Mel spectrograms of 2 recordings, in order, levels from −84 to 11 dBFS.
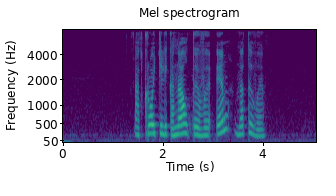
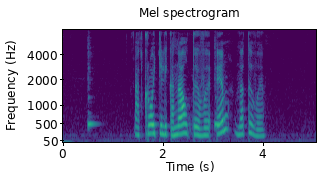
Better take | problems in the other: first | background sound (Cowbell); 12 dB below the speech

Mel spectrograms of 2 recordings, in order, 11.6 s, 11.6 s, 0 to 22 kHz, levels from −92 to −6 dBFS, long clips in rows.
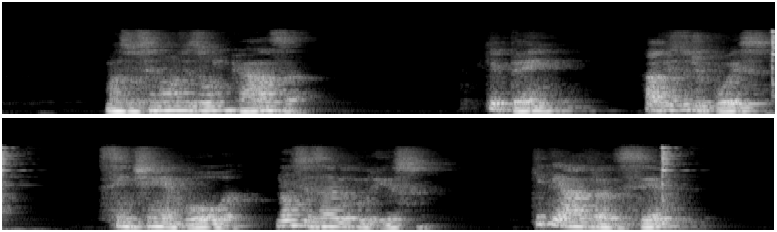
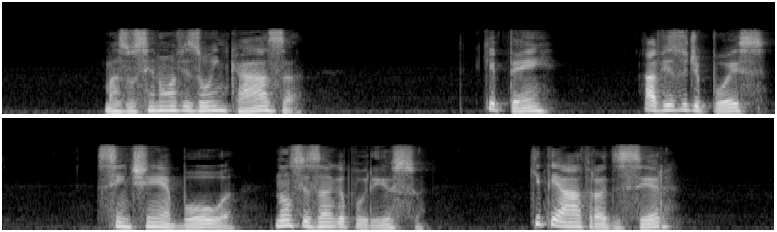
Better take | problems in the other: second | noise reduction (classical method WPE with log-MMSE)

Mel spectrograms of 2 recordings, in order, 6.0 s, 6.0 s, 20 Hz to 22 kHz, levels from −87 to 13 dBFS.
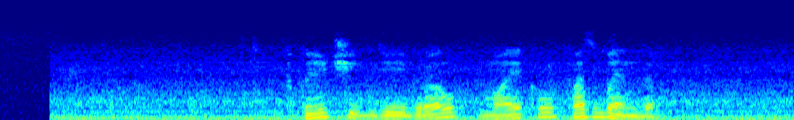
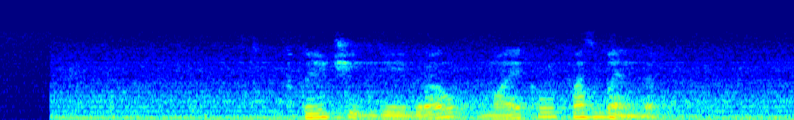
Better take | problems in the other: first | room echo; dies away in 1.4 s

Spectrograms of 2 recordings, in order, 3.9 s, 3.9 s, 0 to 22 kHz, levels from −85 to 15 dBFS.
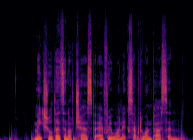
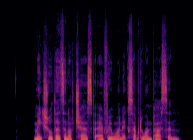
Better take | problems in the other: second | background sound (Run); 19 dB below the speech

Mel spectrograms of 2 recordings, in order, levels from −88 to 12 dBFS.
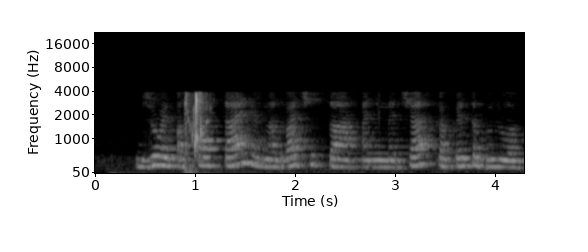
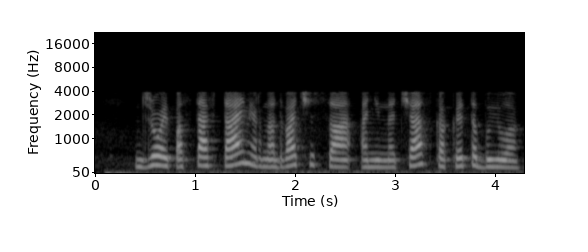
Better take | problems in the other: second | background sound (Splash, splatter); 3 dB above the speech // room echo; dies away in 0.6 s

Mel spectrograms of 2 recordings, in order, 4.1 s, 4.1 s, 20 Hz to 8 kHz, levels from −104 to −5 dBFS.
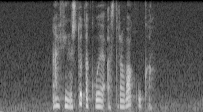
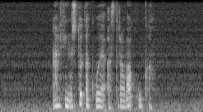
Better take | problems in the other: first | room echo; dies away in 0.4 s

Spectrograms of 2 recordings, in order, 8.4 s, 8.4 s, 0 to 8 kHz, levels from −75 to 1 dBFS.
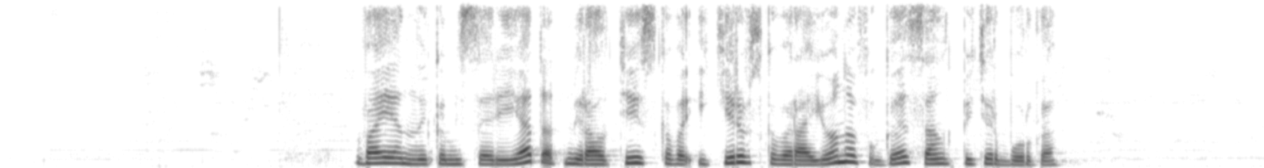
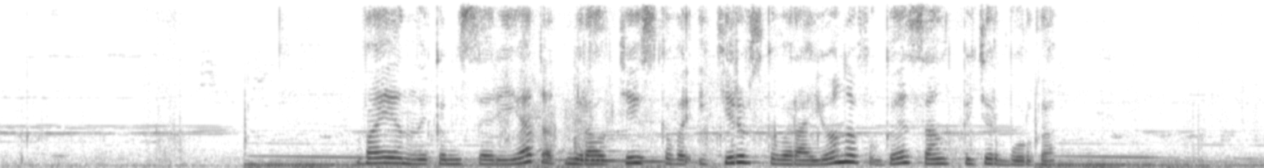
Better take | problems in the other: first | background sound (Train); 9 dB below the speech // room echo; dies away in 1.2 s

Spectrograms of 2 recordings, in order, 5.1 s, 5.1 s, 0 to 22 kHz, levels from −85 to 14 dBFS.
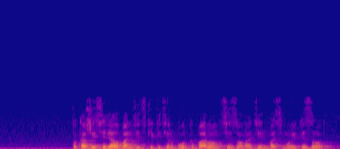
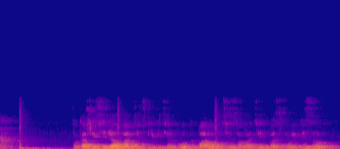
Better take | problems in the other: first | background sound (Bass drum / Thump, thud); 14 dB below the speech // room echo; dies away in 0.9 s

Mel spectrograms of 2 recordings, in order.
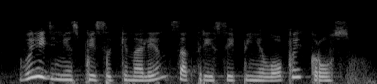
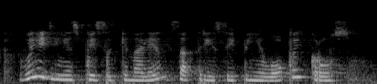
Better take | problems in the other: first | room echo; dies away in 1.2 s

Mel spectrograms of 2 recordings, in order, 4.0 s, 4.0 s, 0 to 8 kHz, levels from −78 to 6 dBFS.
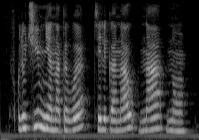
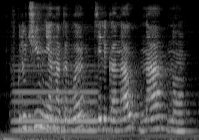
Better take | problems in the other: first | background sound (Bowed string instrument); 6 dB below the speech // room echo; dies away in 0.8 s

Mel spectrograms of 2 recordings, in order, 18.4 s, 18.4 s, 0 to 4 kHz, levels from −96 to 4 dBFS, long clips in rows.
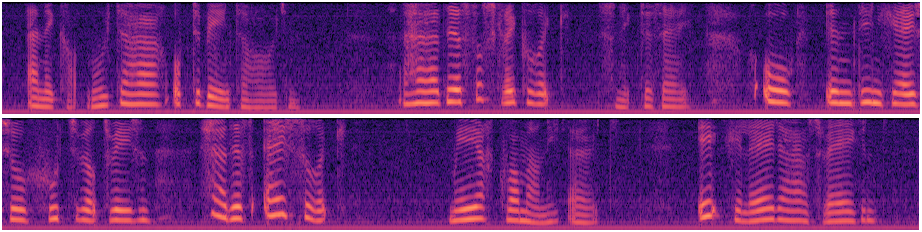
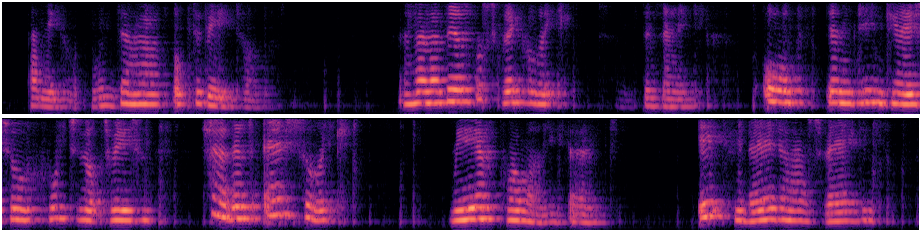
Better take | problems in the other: first | noise reduction (neural mask model DeepFilterNet 3)

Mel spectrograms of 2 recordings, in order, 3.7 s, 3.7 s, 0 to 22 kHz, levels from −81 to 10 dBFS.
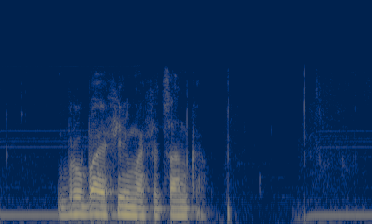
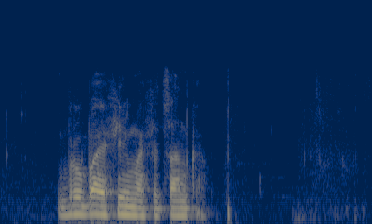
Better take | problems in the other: second | background sound (Domestic sounds, home sounds); 18 dB below the speech

